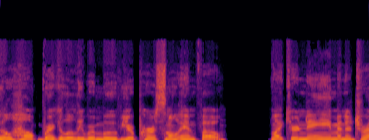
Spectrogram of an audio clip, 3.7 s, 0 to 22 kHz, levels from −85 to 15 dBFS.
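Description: No technical faults can be heard anywhere in this recording.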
